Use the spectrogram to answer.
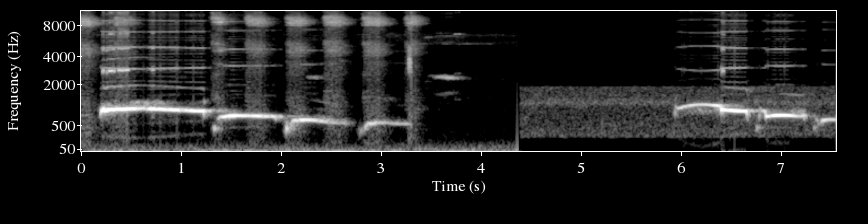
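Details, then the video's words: Midnight song of the urutau, a nocturnal ghost bird (Common Potoo): four sad whistles falling in steps, then silence, then the same descending phrase starts again. "SOUND OF URUTAU AT MID NIGHT GHOST BIRD FROM THE SINGING SCARY SINGING OF URUTAU"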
